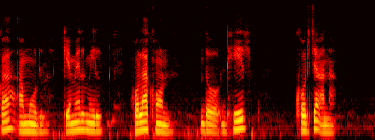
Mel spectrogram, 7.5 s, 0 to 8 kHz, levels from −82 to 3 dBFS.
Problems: none marked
